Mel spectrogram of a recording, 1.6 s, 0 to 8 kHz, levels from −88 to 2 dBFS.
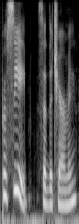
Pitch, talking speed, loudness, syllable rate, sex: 210 Hz, 150 wpm, -15 LUFS, 4.4 syllables/s, female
